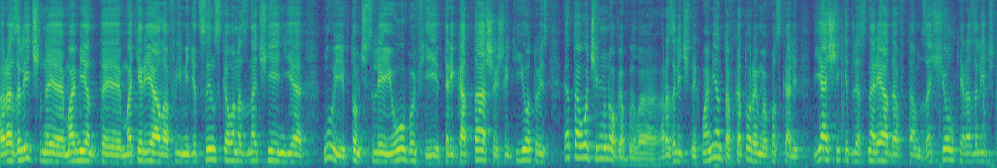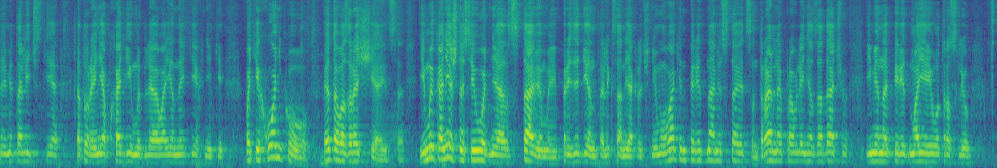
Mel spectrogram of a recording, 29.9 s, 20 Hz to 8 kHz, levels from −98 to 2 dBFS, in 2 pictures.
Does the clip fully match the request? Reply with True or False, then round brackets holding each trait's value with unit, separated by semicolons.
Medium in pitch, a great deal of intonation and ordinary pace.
False (145 Hz; 3.5 semitones; 130 wpm)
